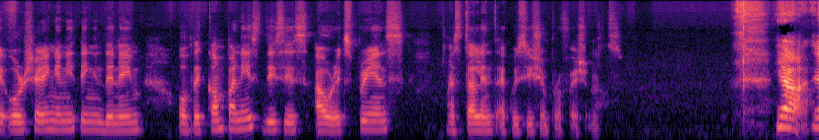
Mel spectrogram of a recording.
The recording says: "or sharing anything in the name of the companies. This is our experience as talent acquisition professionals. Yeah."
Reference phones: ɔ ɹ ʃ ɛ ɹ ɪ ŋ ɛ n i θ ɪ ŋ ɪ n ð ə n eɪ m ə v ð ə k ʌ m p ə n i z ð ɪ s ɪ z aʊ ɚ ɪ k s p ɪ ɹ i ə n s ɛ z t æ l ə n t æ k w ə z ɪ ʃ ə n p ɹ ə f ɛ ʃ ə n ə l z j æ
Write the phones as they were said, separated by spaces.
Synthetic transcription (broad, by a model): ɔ ɹ ʃ ɛ ɹ ɪ ŋ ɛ n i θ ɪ ŋ ɪ n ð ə n eɪ m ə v ð ə k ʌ m p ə n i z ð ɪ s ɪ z aʊ ɚ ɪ k s p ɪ ɹ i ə n s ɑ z t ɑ l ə n t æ k w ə s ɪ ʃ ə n p ɹ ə f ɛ ʃ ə n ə l s j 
